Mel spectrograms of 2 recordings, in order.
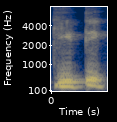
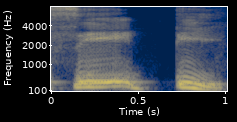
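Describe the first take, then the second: First: The word begins with a k sound. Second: The word begins with an s sound. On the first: The speaker calls it wrong. "इसको कीटी क्यों नहीं पढ़ते" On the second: The speaker calls it right. "इसलिए इसको पढ़ेंगे सी टी"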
